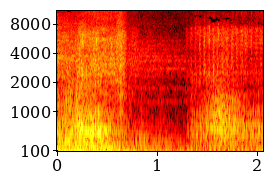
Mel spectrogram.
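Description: Animal growl sound effect for a snarling wolf, coming in two rough swells about a second apart.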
